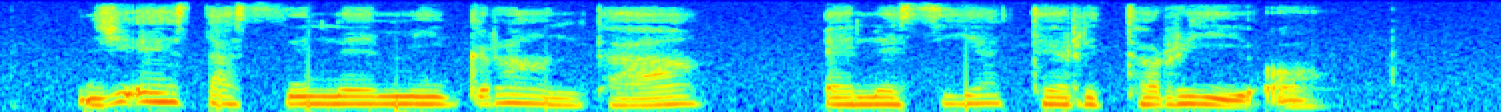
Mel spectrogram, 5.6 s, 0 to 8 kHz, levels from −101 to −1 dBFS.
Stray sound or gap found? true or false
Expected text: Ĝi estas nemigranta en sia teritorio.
false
